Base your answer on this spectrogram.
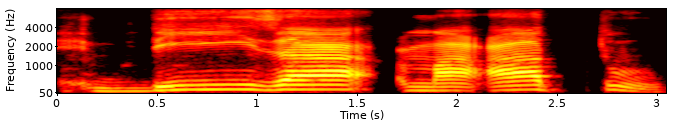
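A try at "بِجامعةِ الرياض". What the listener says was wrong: এই জায়গায় দেখো বিজা বললে হবে না, কিন্তু এটা বি হচ্ছে প্রিপজিশনের বি, বিজা বললে হবে না। এটা হচ্ছে বি জামিয়াতে, দুইটা কিন্তু আলাদা শব্দ। বিজামিয়াতে, হ্যাঁ, বিজা তাহলে হয়ে যাবে, ধরো আমরা ভাত খাই, এটা হয়ে যাবে আম রাভা তখাই, এরকম শোনা যাবে বিজা যদি বলো। জামিয়াতি হচ্ছে, জামিয়াতুন হচ্ছে ইউনিভার্সিটি, এই জন্য ওই বি এর সাথে বিজা আলাদা বলা যাবে না।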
